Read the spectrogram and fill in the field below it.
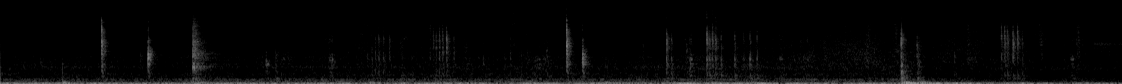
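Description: Buttons click on a control surface.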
